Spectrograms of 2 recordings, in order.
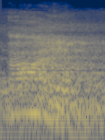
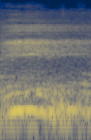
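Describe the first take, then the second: First: The syllable is said with an 'ai' vowel. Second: The syllable is said with a plain 'i' vowel. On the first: "Ada mana asal haim tu?" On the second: "Ada juga yang him"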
